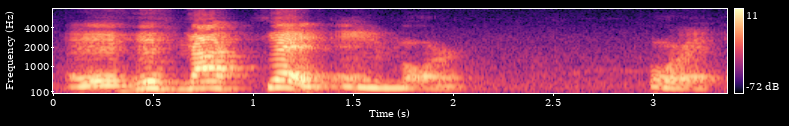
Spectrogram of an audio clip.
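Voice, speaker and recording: A man's voice: medium pitch, sing-song, unhurried. A middle-aged man giving earnest, repetitive advice straight to camera from a room at home. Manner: earnest, repetitive, calls himself by a nickname. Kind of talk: direct-to-camera advice vlog. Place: small room at home, leather armchair by a bookshelf. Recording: echoey small room.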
